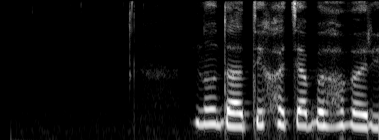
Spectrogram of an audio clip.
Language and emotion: Russian, neutral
